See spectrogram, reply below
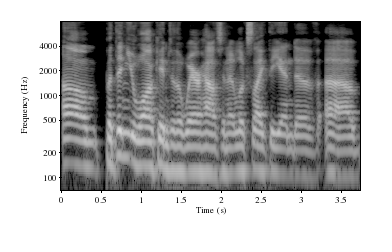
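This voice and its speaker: A man co-hosting a comedy podcast, telling casual stories in an animated, playfully exaggerated way. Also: medium pitch, a little fast, clean tone. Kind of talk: casual comic storytelling.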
